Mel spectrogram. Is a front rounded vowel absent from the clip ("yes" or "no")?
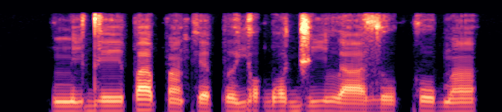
yes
